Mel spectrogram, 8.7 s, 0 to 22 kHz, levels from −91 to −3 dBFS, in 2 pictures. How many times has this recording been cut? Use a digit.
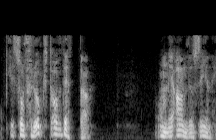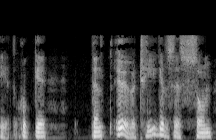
0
